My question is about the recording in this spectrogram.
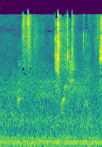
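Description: Soft handling noise of satin and glitter ribbon strips and a cloth tape measure, with a few light clicks and rustles about half a second and a second in, over a steady low hum.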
